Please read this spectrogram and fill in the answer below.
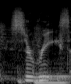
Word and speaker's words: Cerise: Cerise. Okay, I got it. It's not Sarah.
